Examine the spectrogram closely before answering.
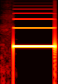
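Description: A single loud, steady censor bleep, a pure high tone held for just over half a second with clicky onset and cutoff, after a moment of faint low noise.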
